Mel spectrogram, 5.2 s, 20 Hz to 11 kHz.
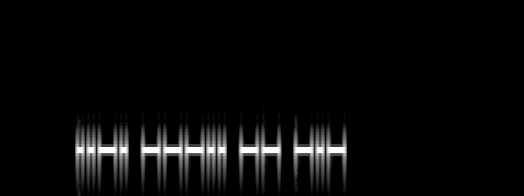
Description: Morse code, heard as a keyed tone, about 22 wpm, 700 Hz. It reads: F8MK
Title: DXCC-100 Call Signs - 4 Characters - 22wpm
